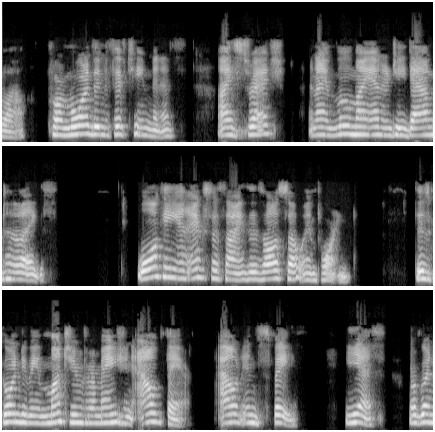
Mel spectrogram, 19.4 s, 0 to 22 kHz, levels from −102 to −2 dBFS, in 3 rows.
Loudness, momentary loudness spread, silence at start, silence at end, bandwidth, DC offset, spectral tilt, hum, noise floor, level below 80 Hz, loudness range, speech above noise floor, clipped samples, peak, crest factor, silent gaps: -16 LUFS; 12 LU; 0 s; 0 s; 9.2 kHz; under 0.1%; -3.5 dB/octave; none; under -90 dBFS; -70 dBFS; 3 LU; over 74 dB; under 0.1%; -2 dBFS; 16 dB; 17.58-17.76 s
